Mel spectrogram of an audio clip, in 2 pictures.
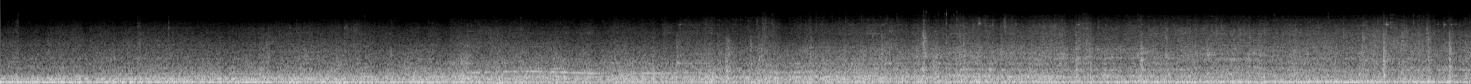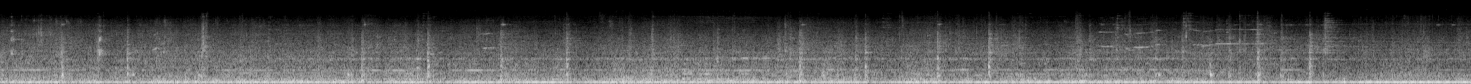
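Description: Diesel-hauled passenger train passing close by, its coaches rolling past with wheels clicking over rail joints over a steady low drone.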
